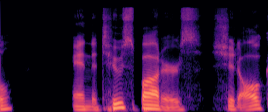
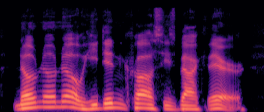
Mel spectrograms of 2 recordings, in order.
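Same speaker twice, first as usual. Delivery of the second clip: insistent, high, urgent, protesting tone; 4 semitones higher than usual. Telling a story, the speaker retells people yelling at the spotter. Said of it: "people start yelling at the spotter".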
